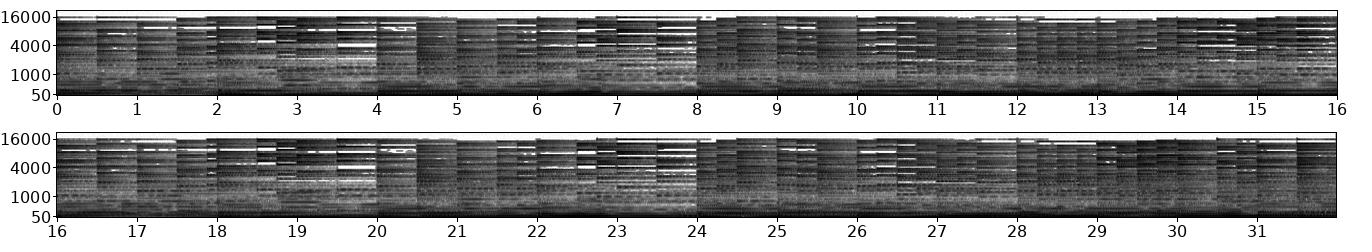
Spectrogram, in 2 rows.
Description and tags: Short loops 14 03 2015 5
made in ableton live 9 lite - despite many crashes of ableton live 9 lite
;the program does not seem to work very well on my pc - luckily the program has
built in recovery for my midi projects after crashes occur.
- vst plugins : Balthor, Sympho, Alchemy, ToyOrgan, Sonatina Flute- Many are free VST Instruments from vstplanet !
bye
gameloop game music loop games organ piano sound melody tune synth ingame happy bells
sound, synth, music, bells, loop, happy, tune, game, ingame, gameloop, melody, organ, games, piano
